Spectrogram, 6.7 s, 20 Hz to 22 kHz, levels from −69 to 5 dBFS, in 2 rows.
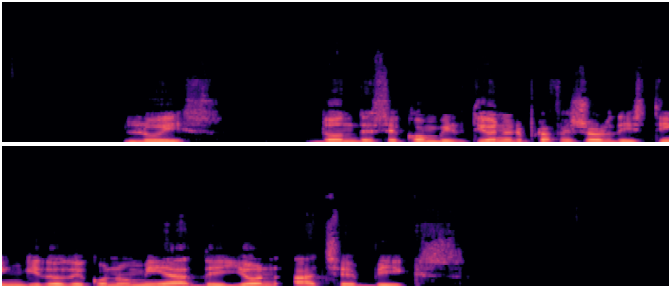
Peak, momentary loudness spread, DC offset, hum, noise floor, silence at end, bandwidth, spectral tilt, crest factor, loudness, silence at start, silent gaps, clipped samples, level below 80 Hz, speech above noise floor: -2 dBFS; 10 LU; under 0.1%; none; under -90 dBFS; 1.05 s; 15 kHz; -4 dB/octave; 20 dB; -19 LUFS; 0.6 s; 1.13-1.52 s; under 0.1%; -66 dBFS; over 70 dB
